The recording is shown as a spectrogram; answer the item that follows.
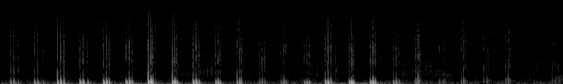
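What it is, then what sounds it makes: Spiky rubber ball, tapped. A spiky rubber ball is tapped and handled up close, giving 25 quiet, short, dull thuds at a loose pace of roughly two per second. Each tap is a deep, low knock with a brief bright click on top and almost no ring, fading slightly toward the end.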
